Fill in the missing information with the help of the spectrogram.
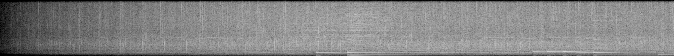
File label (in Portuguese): IRMÃ MAS GOSPEL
